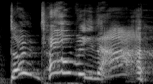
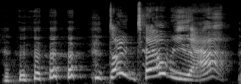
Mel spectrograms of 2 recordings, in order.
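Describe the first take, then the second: First: Much higher, slow squealing protest; high laughing shriek at chat. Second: Slow, laughing yell of protest; laughing slow protest at chat. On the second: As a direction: drag it out, laughing, begging no spoilers. Reacting to spoiler in chat. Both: Real, not acted.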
